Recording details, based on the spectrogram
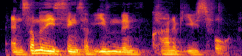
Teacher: Aí aqui, ele juntou o some com of.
